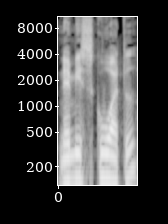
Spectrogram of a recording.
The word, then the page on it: nemisguatl: Mi'gmaq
